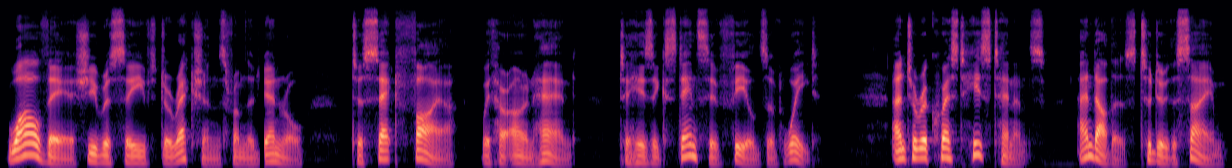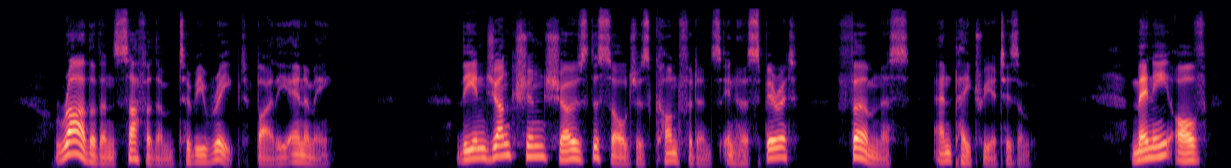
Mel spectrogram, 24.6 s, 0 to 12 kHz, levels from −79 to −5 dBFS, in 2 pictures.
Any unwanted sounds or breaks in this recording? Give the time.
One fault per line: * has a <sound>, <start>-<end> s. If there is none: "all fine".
* has a dropout, 2.6-2.6 s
